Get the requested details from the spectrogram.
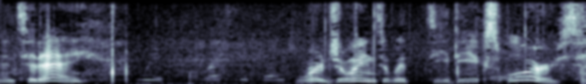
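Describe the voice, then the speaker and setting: The recording is dry with no echo and has light background noise. A woman speaks with ordinary pitch variation. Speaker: exploration vlogger. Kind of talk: casual vlog chat. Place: forest. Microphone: phone near.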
